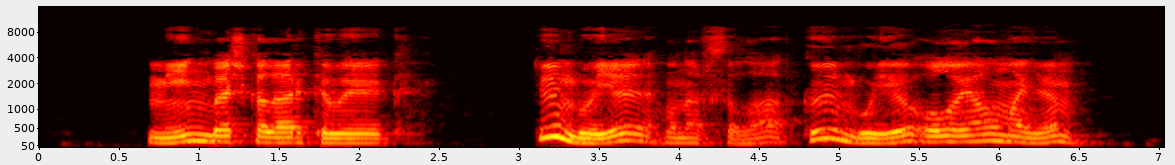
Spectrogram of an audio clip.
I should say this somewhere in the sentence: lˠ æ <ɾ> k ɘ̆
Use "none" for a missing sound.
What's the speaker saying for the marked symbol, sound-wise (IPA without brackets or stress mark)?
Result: ɾ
